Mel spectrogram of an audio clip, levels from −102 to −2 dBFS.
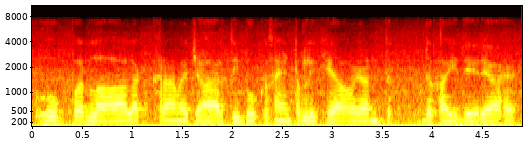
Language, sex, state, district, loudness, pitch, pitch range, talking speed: Punjabi, male, Punjab, Fazilka, -15 LUFS, 115 Hz, 110-115 Hz, 160 wpm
